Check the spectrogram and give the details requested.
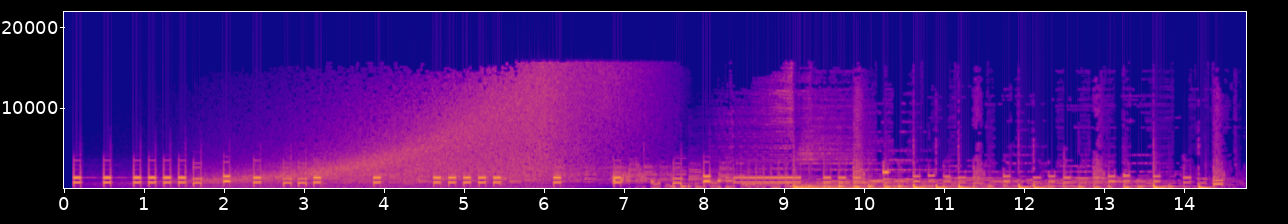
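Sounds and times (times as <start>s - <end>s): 
dial tone beep: 0.1s - 4.0s, 4.6s - 9.2s
theme music on a phone line: 1.2s - 14.7s.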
